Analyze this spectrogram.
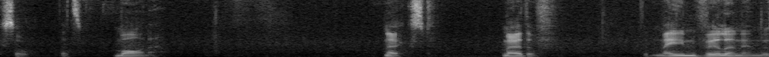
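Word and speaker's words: Medb: Mana the mother like so that's Moana next madhav the main villain in the story really she's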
